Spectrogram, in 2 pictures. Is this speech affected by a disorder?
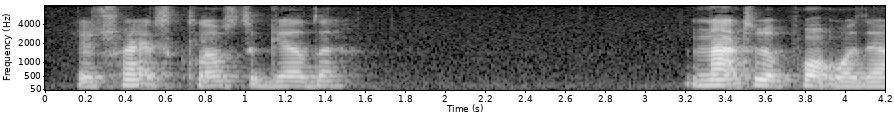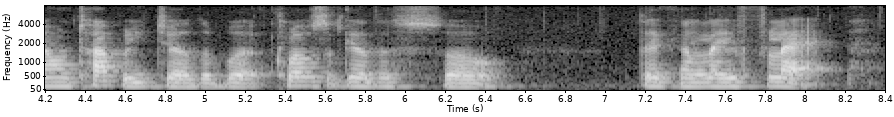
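No.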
